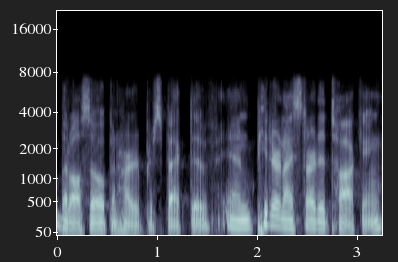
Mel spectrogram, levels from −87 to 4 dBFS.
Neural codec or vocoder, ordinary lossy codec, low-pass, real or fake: none; Opus, 24 kbps; 7.2 kHz; real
